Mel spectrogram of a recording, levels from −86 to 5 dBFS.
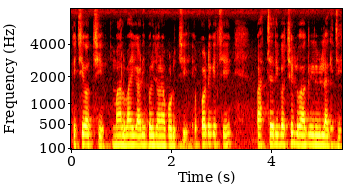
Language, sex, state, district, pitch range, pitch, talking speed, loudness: Odia, male, Odisha, Nuapada, 145-155 Hz, 150 Hz, 155 wpm, -15 LUFS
